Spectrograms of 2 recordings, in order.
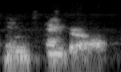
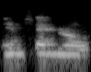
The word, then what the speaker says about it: integral: So I've got, this is only volume 1, volume of the shorter Oxford English Dictionary, and actually it gives both pronunciations, integral and integral.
